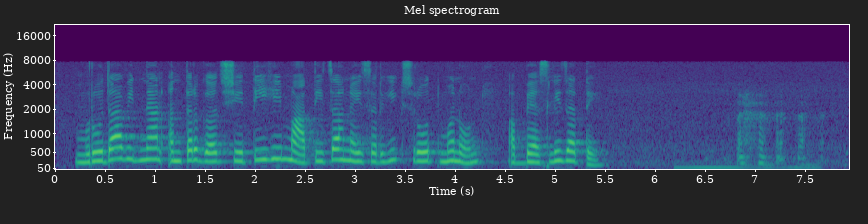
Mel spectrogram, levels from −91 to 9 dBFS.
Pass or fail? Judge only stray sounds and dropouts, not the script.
fail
